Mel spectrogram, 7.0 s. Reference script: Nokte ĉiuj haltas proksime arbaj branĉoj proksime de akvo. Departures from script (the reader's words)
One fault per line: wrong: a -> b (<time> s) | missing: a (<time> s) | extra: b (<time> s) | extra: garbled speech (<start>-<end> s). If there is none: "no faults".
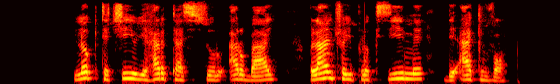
wrong: proksime -> sur (2.5 s)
